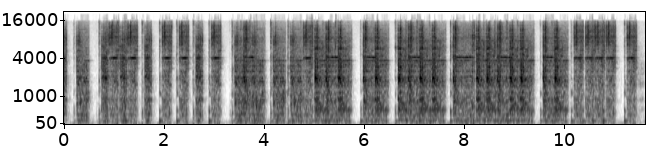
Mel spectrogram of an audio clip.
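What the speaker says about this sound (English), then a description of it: "I'm going to get the copy shop noise. So this is all sounds from a photocopier shop" Busy photocopier shop sounds from a sample pack play through a sampler: rapid bursts of mechanical whirring, rasping and clicking, chopped by short gaps into an uneven, stuttering rhythm, loud and close.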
